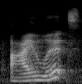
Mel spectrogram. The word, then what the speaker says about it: islets: focus on that endocrine function so the pancreatic islets that word is pronounced like islets pancreatic islets contain two types of cells and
